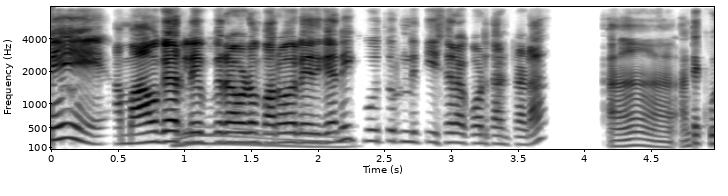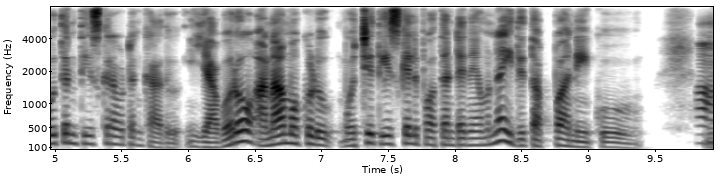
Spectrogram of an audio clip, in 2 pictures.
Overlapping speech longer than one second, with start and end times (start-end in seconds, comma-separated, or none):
0.9-2.2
